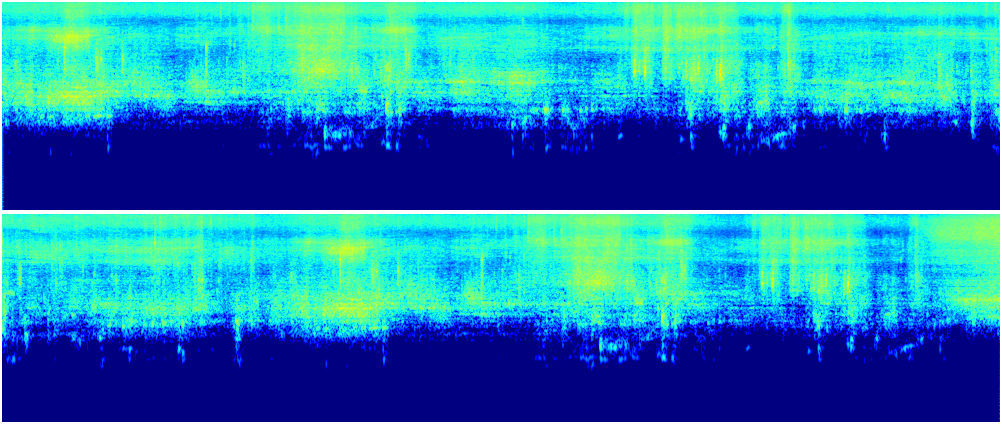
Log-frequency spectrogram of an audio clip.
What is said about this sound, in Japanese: じゃ、しっかりと泡流すから、体リラックスしたまんまでいて。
